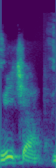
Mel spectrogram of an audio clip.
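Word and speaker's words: Khvicha: so it's Kavicha, Kavicha, Klavratskila. Is that right? Have I done okay? – Zvicha, it's Vicha.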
